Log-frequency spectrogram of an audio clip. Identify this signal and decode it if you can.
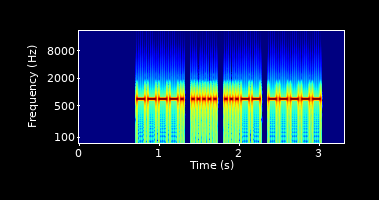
Morse code, heard as a keyed tone, about 34 wpm, 700 Hz. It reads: 9530
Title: Numbers - 4-Digit 35wpm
